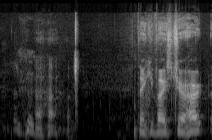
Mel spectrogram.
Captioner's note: board members chuckling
